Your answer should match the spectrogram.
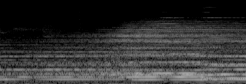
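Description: School symphonic band playing sustained chords that swell louder about a second in.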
